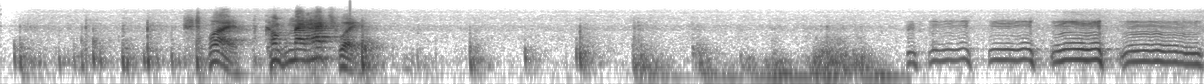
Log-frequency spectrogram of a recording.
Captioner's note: Renfield - Maniacal laughter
